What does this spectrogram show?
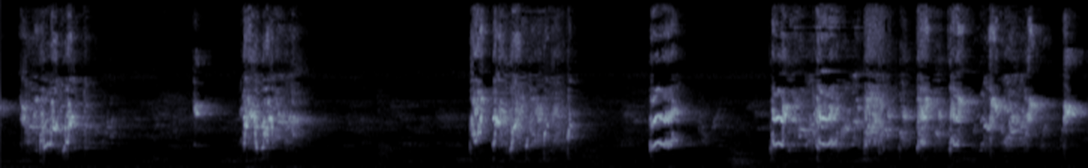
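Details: Lovebird uttering harsh, high chirps in separate bursts, then a faster chattering series of sharp twittering notes near the end.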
